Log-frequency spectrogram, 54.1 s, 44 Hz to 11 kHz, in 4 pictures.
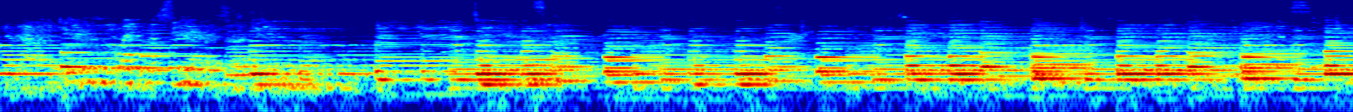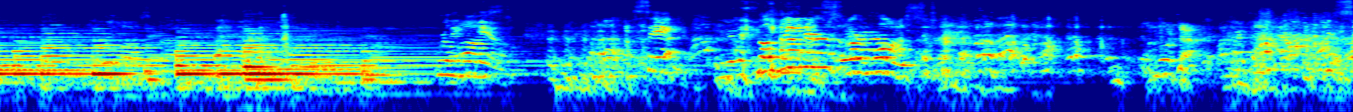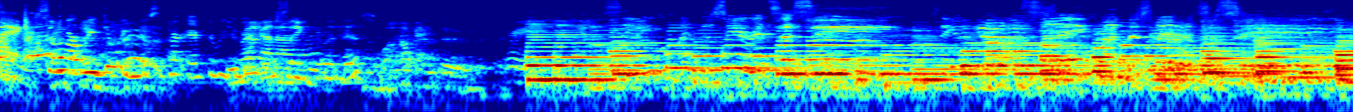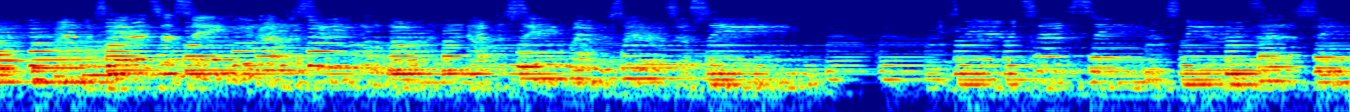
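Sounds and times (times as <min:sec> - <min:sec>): piano playing hymn chords: 0:00.0 - 0:18.3, 0:32.3 - 0:54.0.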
